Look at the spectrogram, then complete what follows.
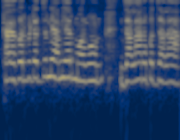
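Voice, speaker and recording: Squeaky, pitched-up nagging cartoon wife. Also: male voice, little pitch movement, rapid-fire, a bit bright. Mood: grumbling, scolding. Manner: whining, scolding. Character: nagging, sharp-tongued young village wife Shefali. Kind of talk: amateur comedy cartoon dubbing. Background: music behind the voice.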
